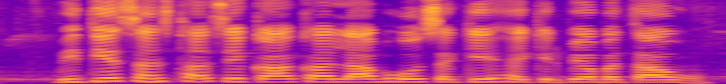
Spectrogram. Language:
Magahi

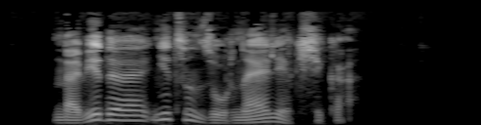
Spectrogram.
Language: Belarusian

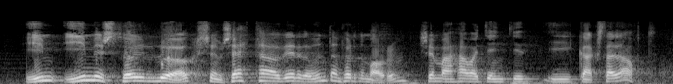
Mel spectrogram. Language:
Icelandic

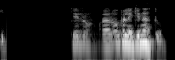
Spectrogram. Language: Icelandic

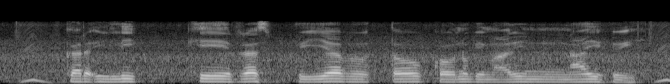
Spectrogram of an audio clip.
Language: Bhojpuri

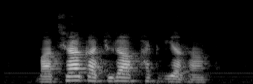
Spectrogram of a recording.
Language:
Gujari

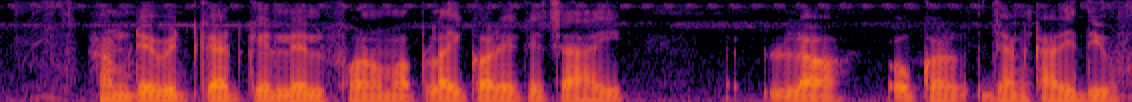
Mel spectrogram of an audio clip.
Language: Magahi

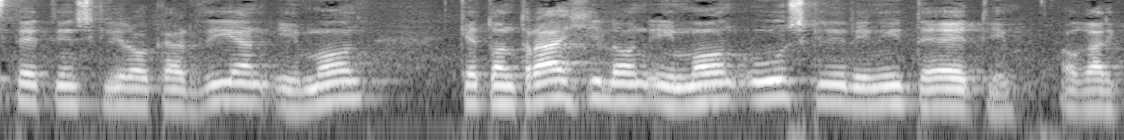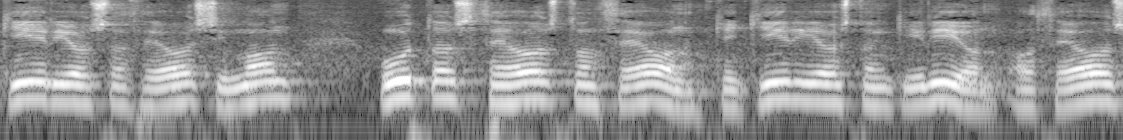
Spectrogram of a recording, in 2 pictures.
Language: Greek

